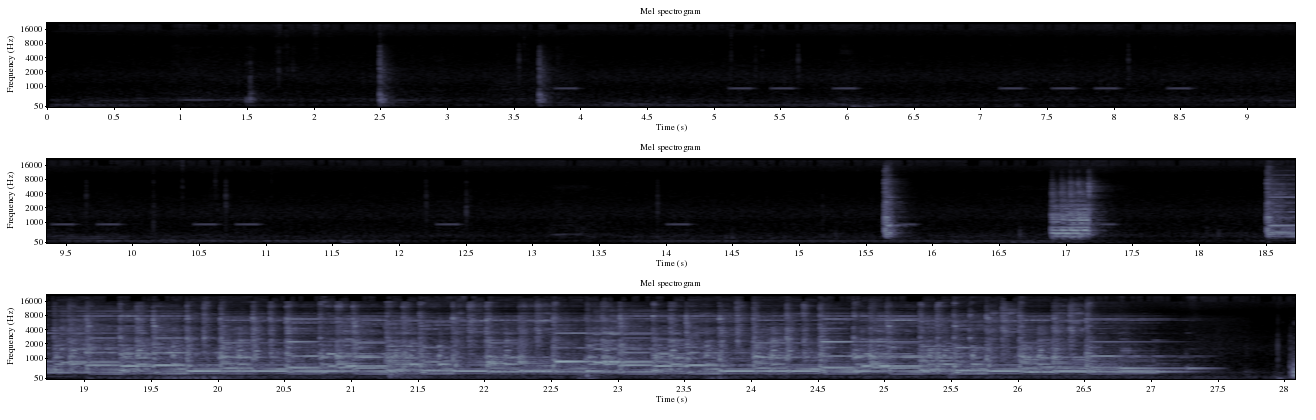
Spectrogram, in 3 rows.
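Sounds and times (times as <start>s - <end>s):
keypad beeps: 9.4s - 11.0s, 12.3s - 12.5s.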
